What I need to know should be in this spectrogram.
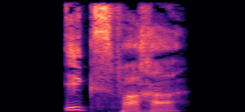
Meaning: inflection of x-fach: 1. strong/mixed nominative masculine singular 2. strong genitive/dative feminine singular 3. strong genitive plural
- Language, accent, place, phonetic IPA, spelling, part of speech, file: German, Germany, Berlin, [ˈɪksfaxɐ], x-facher, adjective, De-x-facher.ogg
